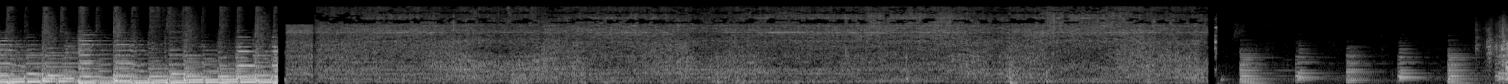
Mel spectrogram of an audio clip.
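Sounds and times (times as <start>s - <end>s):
vacuum cleaner running: 2.9s - 12.2s.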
